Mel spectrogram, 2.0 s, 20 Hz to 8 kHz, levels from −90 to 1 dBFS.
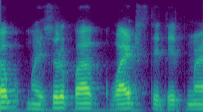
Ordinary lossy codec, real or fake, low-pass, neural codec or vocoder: Opus, 24 kbps; real; 7.2 kHz; none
